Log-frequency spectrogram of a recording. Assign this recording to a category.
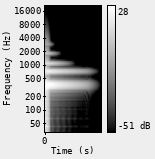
Instrument samples > Synths / Electronic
